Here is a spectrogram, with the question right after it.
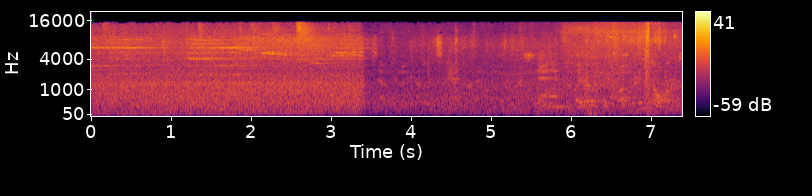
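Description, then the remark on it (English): A subway train rumbles loudly with high, sustained wheel squeals, then the roar drops to a steadier hum as a voice briefly speaks over the moving car. “the scene in which he's in a subway train.”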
